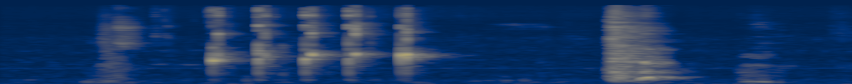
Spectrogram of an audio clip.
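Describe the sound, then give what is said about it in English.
A person coughing, a dry run of five sharp coughs in quick succession, with a softer burst before them and a longer, heavier cough and a short final one after a pause. “coughing on my podcast”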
